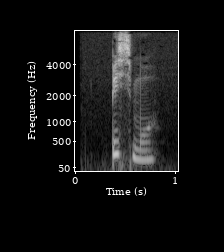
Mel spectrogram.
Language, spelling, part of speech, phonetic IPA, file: Russian, письмо, noun, [pʲɪsʲˈmo], Ru-письмо.ogg
- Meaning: 1. letter (written communication) 2. writing (action) 3. writing system, script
